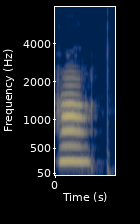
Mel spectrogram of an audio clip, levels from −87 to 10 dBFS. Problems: background sounds at intervals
